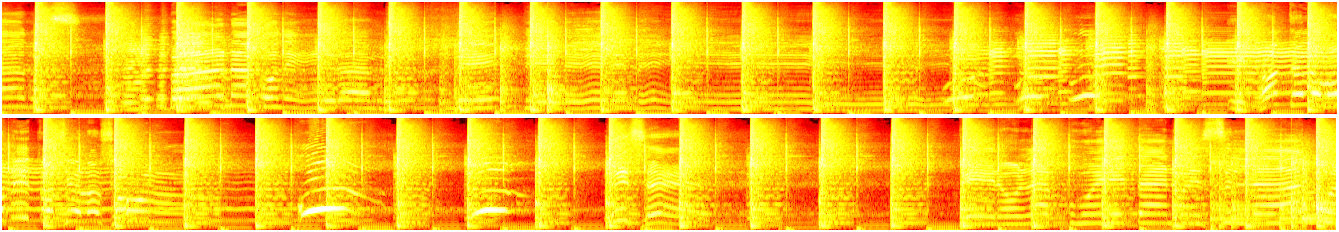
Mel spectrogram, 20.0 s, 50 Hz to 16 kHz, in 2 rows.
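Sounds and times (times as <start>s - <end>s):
accordion melody: 0.0s - 20.0s
bass: 0.0s - 20.0s
steady drum beat: 0.0s - 20.0s.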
